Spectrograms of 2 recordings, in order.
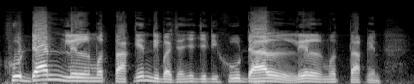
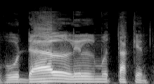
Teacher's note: jadi yang 6 itu dibagi dua lam dan ro idgham bilagunnah idgham bilagun idgham yang tidak memakai dengung ke hidung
